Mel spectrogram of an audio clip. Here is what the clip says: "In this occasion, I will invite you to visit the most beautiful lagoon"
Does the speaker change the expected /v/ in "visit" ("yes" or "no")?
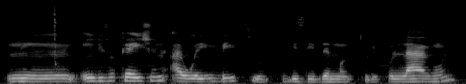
yes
